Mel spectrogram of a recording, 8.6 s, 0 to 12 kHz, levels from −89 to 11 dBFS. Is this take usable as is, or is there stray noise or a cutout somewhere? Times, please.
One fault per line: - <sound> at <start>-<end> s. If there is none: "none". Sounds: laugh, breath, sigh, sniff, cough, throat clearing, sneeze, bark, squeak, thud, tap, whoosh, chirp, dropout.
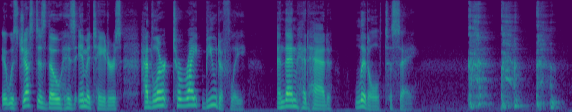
- cough at 7.0-8.5 s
